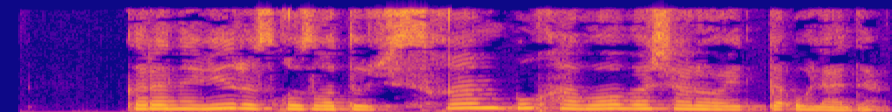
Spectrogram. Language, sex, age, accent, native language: Uzbek, female, 18-24, Sirdaryo, Uzbek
